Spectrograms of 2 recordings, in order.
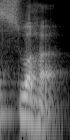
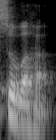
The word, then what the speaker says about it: Suvaha: So when you chant it in the mantra, it becomes Swaha, okay? But actually it is Suvaha. Om Bhur Bhuvaswaha, like that it comes.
